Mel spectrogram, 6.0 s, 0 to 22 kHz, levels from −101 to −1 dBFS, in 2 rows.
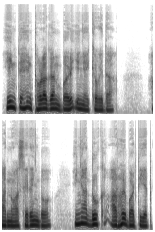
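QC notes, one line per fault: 3.75–3.81 s, short concealed packet loss: Just after "ᱱᱚᱣᱟ ᱥᱮᱨᱮᱧ", about 40 ms of the speech never arrived at the decoder in time. The receiver covered roughly 38 ms of that gap itself. It carried the last sound forward, extending its pitch where it was voiced and using shaped noise where it was not. It then crossfaded back into the real signal. The result is a brief smear or wobble in the speech.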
